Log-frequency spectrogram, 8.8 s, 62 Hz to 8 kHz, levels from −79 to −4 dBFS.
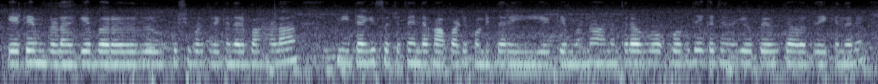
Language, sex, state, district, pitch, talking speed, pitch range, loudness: Kannada, female, Karnataka, Chamarajanagar, 210 Hz, 145 wpm, 205-215 Hz, -24 LUFS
